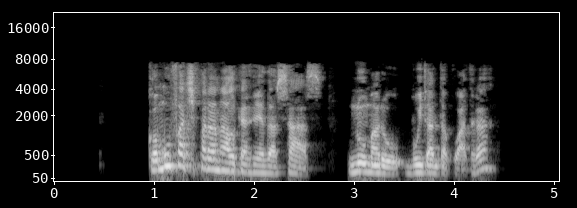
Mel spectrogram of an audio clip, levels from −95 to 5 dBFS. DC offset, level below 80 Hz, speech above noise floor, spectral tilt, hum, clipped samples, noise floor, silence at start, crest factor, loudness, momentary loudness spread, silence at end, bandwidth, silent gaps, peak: under 0.1%; -56 dBFS; over 74 dB; -4.5 dB/octave; none; under 0.1%; under -90 dBFS; 0.95 s; 16 dB; -16 LUFS; 11 LU; 0.7 s; 7.6 kHz; none; -2 dBFS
